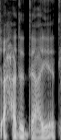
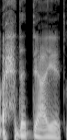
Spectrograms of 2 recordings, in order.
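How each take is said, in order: First: أحد said as the masculine form; wrong form. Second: إحدى said as the feminine form; correct form. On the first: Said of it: "مش". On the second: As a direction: say إحدى with the long final vowel. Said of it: "آه، مؤنث". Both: Shown as a demonstration.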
